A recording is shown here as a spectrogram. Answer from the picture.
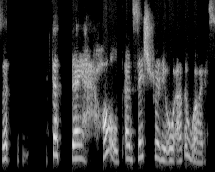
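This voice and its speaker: A woman with a South African accent talks in a high pitch with lively intonation at a fairly slow pace. The sound is dry and close, with no echo. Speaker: academic asking a question. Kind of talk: audience question.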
